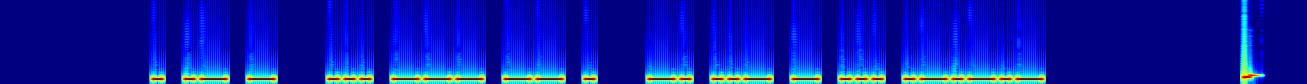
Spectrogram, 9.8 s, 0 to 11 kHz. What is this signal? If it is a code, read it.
Morse code, heard as a keyed tone, about 21 wpm, 700 Hz. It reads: EAT SOME NUTS.
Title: Easy Sentences with Hints - 20wpm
